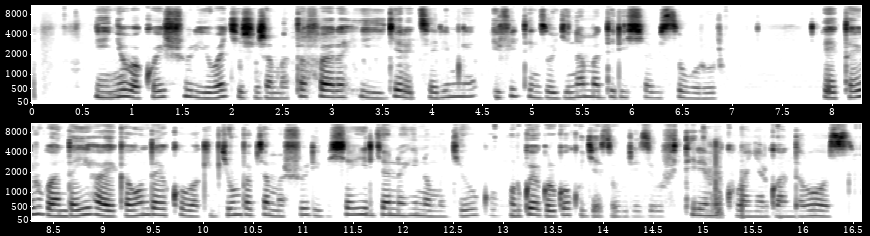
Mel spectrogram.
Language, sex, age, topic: Kinyarwanda, female, 18-24, education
